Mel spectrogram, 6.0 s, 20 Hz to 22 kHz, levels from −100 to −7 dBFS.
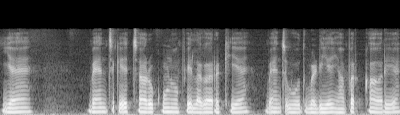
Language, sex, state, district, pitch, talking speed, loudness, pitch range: Hindi, male, Bihar, Vaishali, 140 Hz, 160 wpm, -16 LUFS, 130-145 Hz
